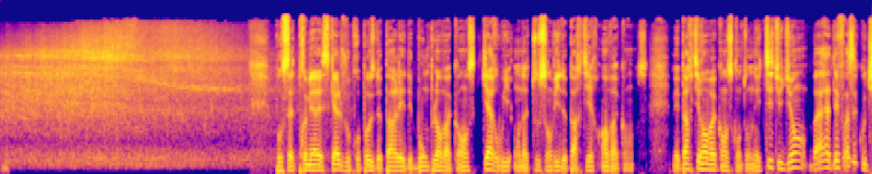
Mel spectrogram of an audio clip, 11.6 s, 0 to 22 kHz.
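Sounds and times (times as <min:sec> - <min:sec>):
airplane engine roar with faint high whine: 0:00.0 - 0:04.8
speech: 0:03.7 - 0:11.6.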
